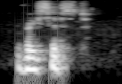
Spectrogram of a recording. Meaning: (noun) A person who believes in or supports racism; a person who believes that a particular race is superior to others, or who discriminates against other races
- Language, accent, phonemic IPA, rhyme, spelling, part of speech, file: English, Southern England, /ˈɹeɪ.sɪst/, -eɪsɪst, racist, noun / adjective, LL-Q1860 (eng)-racist.wav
